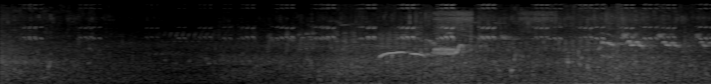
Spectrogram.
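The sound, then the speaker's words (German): Water flows in a steady, soft wash, with insects chirring throughout and a few brief bird calls rising over the top. No one speaks. “Und spüre, wie diese Liebe in deinem Körper ankommt und überall hin fließt, so wie das Wasser, was du gerade hörst.”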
